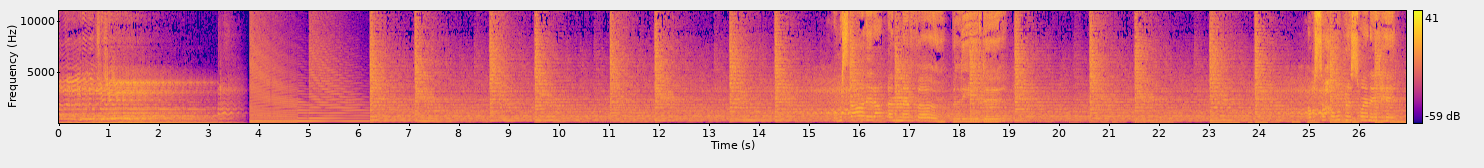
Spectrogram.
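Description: An electronic dance track influenced by 1980s Chicago house, using TR-909 drums, opens with a short, bass-heavy intro, then drops into a steady, driving beat with crisp, regular percussive hits under bright, sustained synth chords that keep building in energy.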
